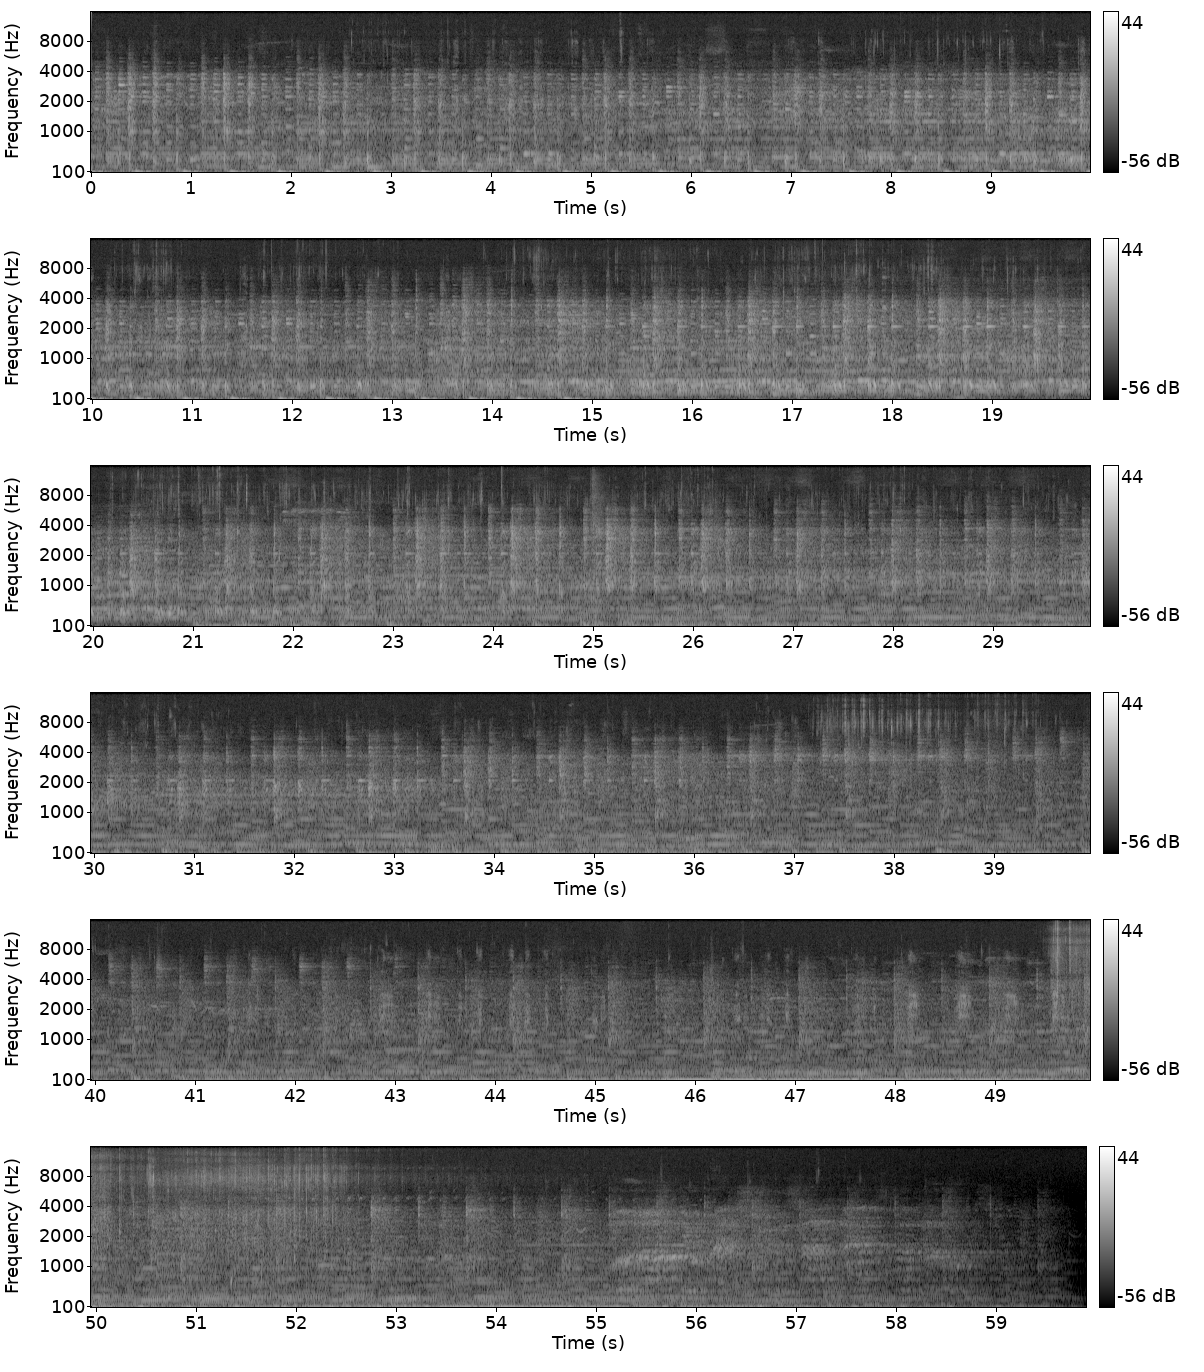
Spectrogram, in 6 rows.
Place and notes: {"title": "Funkhaus Nalepastr, Berlin - rave impact", "date": "2013-06-22 21:40:00", "description": "Nalepastr, area of the former national GDR broadcast, river Spree, sonic impact of a rave going on all day half a kilometer away", "latitude": "52.48", "longitude": "13.50", "altitude": "32", "timezone": "Europe/Berlin"}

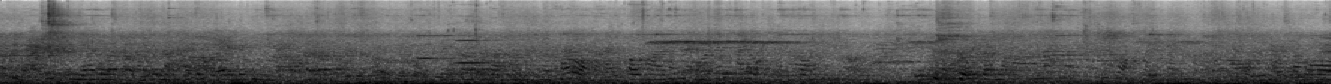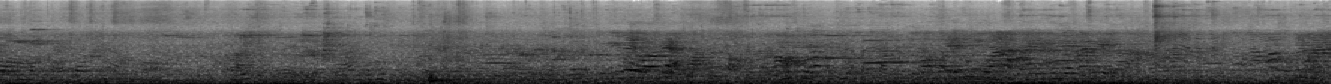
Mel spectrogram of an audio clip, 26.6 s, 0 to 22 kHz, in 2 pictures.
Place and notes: {"title": "Dajia Station, 大甲區大甲里 - In the station hall", "date": "2017-03-24 16:36:00", "description": "In the station hall", "latitude": "24.34", "longitude": "120.63", "altitude": "59", "timezone": "Asia/Taipei"}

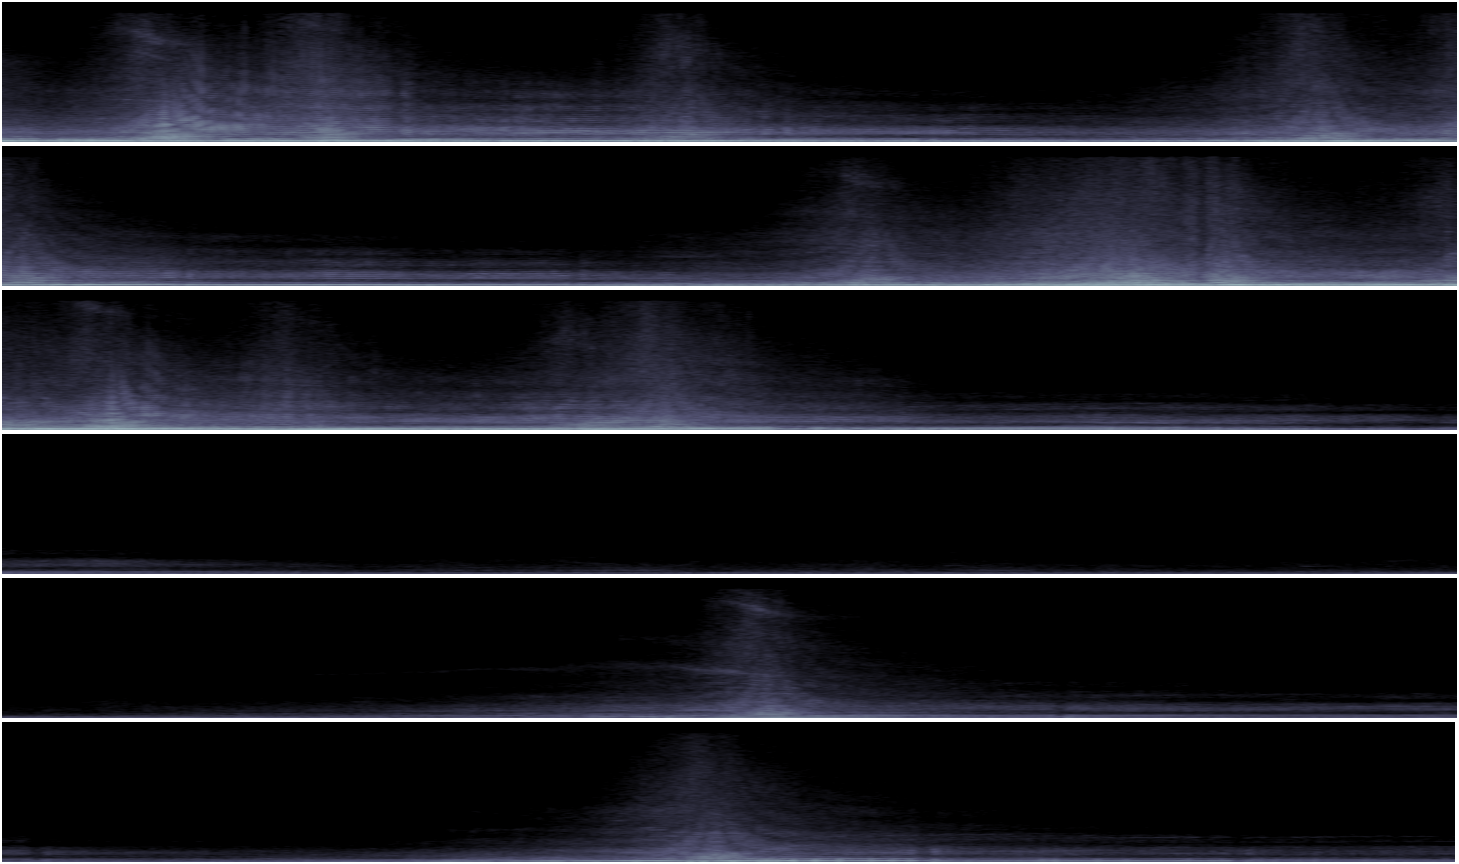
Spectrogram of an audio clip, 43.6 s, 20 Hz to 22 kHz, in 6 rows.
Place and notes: {"title": "Jacksons Ln, Scarborough, UK - olivers mount road racing 2021 ...", "date": "2021-05-22 11:03:00", "description": "bob smith spring cup ... classic superbikes practice ... luhd pm-01 mics to zoom h5 ...", "latitude": "54.27", "longitude": "-0.41", "altitude": "144", "timezone": "Europe/London"}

